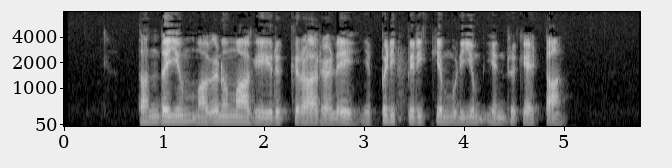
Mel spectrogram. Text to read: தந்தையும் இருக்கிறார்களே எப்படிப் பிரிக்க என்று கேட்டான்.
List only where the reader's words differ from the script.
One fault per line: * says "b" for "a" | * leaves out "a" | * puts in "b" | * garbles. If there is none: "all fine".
* puts in "மகனுமாக"
* puts in "முடியும்"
